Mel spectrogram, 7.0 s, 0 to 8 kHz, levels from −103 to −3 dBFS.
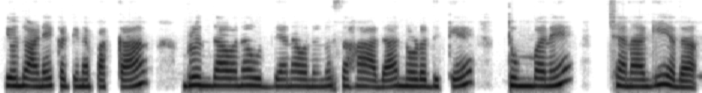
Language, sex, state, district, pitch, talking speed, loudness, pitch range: Kannada, female, Karnataka, Chamarajanagar, 240 Hz, 100 wpm, -14 LUFS, 225-255 Hz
